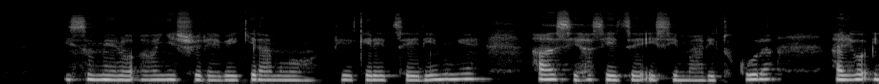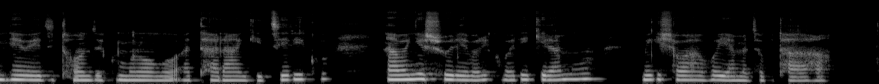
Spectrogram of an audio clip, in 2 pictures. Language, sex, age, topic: Rundi, female, 25-35, education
